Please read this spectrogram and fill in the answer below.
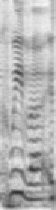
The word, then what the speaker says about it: Caoimhe: Like, my first ever flatmate was an Irish girl named Cuiva, and that name Cuiva is spelled C-A-O-I-M-H-E.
